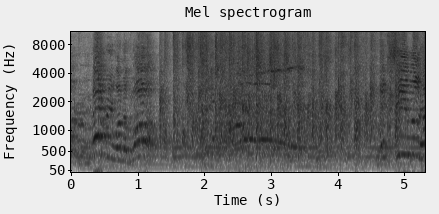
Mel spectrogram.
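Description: An audience at an improvised musical comedy show gives sustained, loud applause that continues while a voice talks over it and dominates the texture.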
